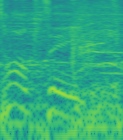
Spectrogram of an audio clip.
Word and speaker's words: Humpty: My name is Humpty, pronounced with an umpty.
